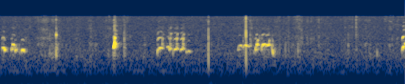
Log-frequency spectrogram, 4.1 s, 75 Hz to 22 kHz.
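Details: Newly arrived farm turkeys, 11 August 2015, produce brief rattling call bursts separated by clicks and knocks, roughly one burst every second.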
